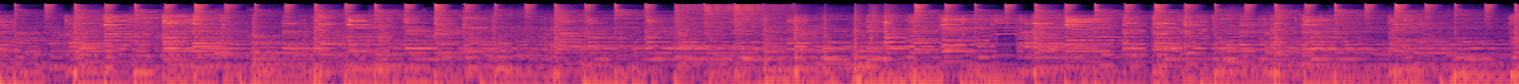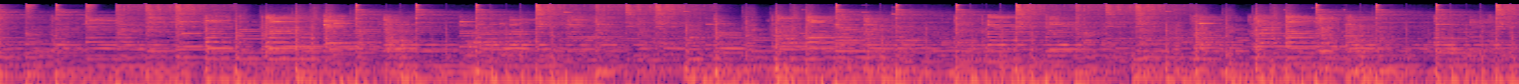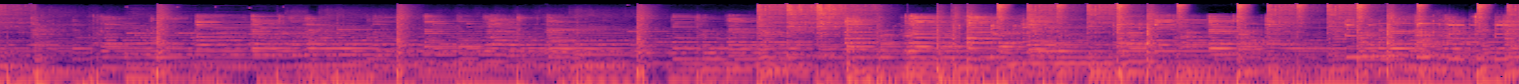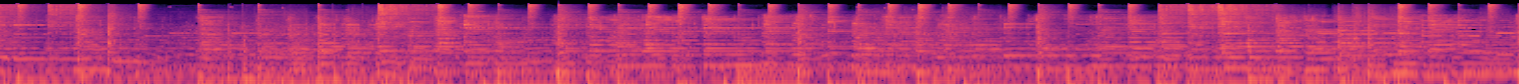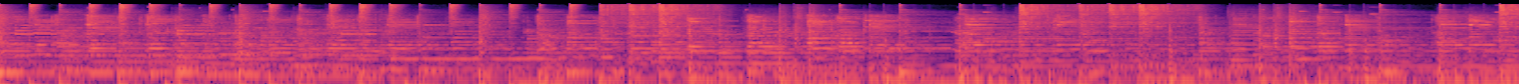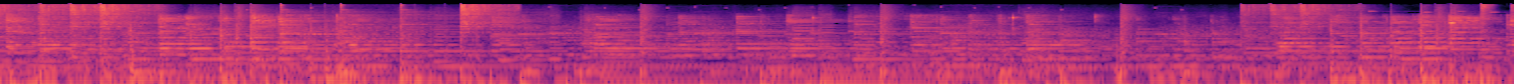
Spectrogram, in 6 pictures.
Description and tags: Slow and Easy
This loop was taken from a song that I am currently working on for my baby girl.
acoustic, calm, easy, jazz, listening, mellow, moody, Rock, slow, Soft, soothing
